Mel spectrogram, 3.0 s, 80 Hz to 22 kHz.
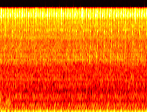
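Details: Audi A3 with about 430,000 on the odometer, after the knock was traced to a loose flywheel and it was tightened: steady, even idle with a smooth low hum and no knocking or ticking. Normal idle.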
